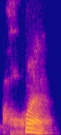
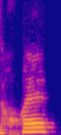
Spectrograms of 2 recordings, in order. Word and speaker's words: xwe: But about pronunciation, so you need to be careful because we have another word which is XWE, and this means salt. So be careful, don't pronounce this one very long.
